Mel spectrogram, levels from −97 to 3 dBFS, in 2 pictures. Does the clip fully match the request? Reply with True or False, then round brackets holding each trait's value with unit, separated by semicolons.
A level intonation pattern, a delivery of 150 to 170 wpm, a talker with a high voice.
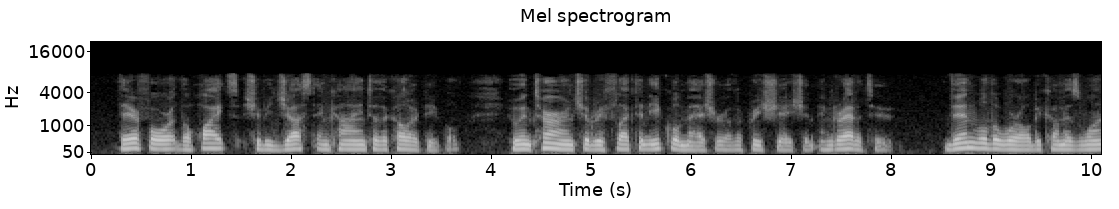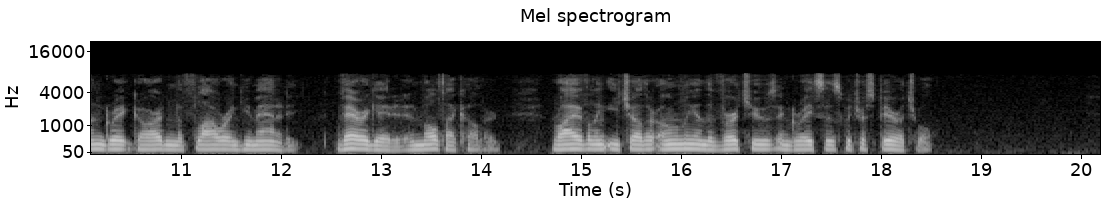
False (1.8 semitones; 155 wpm; 125 Hz)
